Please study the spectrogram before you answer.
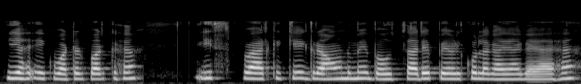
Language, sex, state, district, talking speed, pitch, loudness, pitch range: Hindi, female, Jharkhand, Deoghar, 175 wpm, 265 Hz, -16 LUFS, 250-275 Hz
